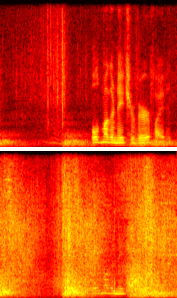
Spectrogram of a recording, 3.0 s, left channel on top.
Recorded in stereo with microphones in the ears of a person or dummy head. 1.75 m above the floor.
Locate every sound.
1.5 s a man speaking: 60° left (ahead or behind), 0.7 m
